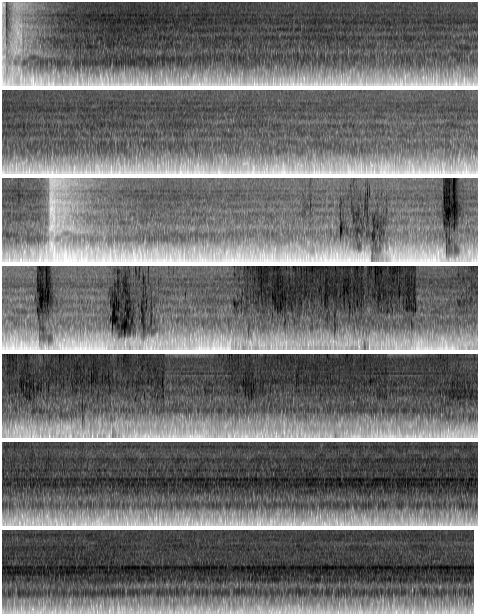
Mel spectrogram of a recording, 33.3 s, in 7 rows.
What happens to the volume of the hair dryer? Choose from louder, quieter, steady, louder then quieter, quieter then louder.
quieter then louder.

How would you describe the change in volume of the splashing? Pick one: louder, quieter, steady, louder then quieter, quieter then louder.
quieter.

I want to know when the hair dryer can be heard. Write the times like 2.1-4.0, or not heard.
0.0-33.2.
